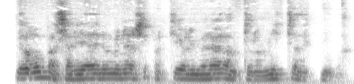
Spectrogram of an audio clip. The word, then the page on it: denominarse: spanisch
